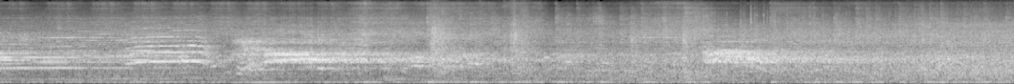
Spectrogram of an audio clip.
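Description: Music playing over the steady hum of a B&M dive coaster train rolling through the station on its drive tires. The train sound grows broader and louder about seven seconds in.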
